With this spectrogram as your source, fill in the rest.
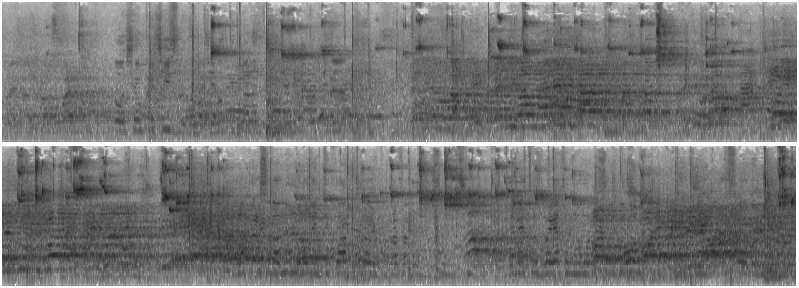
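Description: Basketball shoes squeak on a hardwood court in a large echoing hall.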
